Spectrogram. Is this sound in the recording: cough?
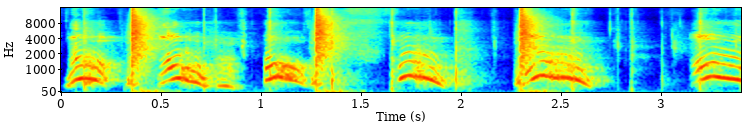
no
